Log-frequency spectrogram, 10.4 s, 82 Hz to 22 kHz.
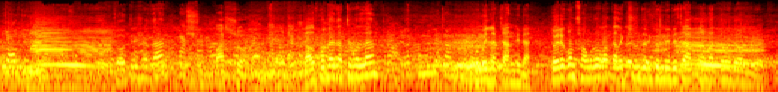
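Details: Sahiwal breed bull calves at a crowded cattle market, bought for a farm in Chandina, Comilla, on 31 March: several long, tonal moos follow one another, some rising and falling, over steady crowd chatter and voices.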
